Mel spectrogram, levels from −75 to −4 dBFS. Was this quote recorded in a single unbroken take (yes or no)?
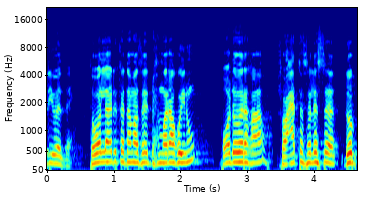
no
